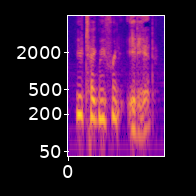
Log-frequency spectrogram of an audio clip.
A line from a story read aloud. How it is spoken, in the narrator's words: spat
